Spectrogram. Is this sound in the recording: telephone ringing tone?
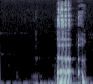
no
